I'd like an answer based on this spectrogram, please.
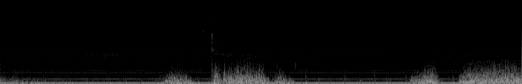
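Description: Steady low electrical mains hum picked up by the recording microphone, with three soft, low, wordless puffs of sound about two, four and five seconds in.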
